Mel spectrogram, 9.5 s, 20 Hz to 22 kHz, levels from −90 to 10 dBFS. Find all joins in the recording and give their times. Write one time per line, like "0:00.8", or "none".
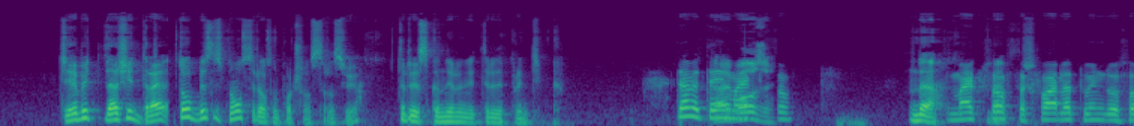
0:01.4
